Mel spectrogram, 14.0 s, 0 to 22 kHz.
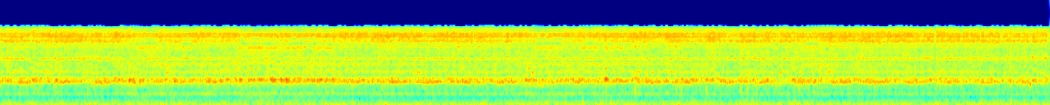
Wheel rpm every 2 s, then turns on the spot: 110, 110, 110, 120, 120, 120, 110.
none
